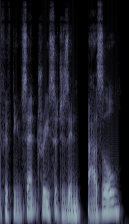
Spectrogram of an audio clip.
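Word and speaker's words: Basel: in the early 15th century such as in Basil. B A S E L. Is that how it's actually pronounced? The city? Yeah, Basil.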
